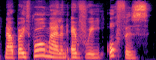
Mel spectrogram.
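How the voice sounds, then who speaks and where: Chatty woman crafter, slightly high voice. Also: lively intonation, moderate pace, fairly bright tone, dry recording. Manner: chatty, enthusiastic, frequent ooh and fillers. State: losing her voice. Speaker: craft shop owner and vlogger. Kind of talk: casual video update and unboxing.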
